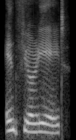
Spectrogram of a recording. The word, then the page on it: infuriate: Indian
